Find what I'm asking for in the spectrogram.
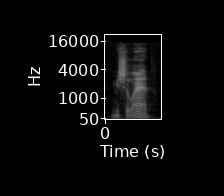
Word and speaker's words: Michelin: So that is why I would say Michelin, like Michelin for the Michelin guide, the Michelin stars, because it's a French company and that is how the name is pronounced.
